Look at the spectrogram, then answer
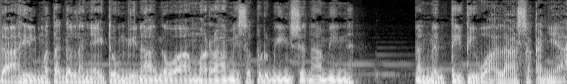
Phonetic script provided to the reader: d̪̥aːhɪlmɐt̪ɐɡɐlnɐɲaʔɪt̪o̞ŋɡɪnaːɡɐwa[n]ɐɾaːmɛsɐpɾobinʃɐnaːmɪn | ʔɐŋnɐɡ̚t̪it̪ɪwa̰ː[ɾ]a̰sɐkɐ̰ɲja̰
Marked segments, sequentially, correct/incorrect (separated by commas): incorrect, incorrect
